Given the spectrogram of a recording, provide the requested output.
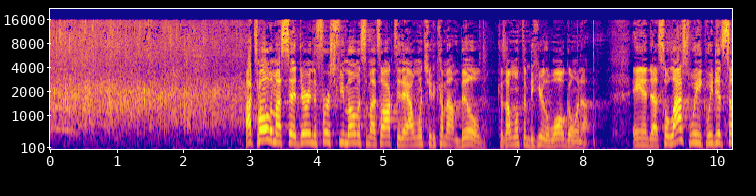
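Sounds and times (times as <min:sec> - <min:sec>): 
audience round of applause: 0:00.0 - 0:02.9
speech: 0:02.9 - 0:10.2.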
